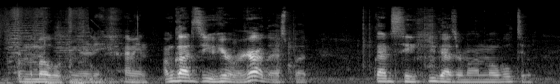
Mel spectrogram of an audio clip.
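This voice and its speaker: A man's medium-pitched voice at a very fast pace, with ordinary pitch variation, big swings in loudness and music in the background. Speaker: gaming livestreamer. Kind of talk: live gaming stream reading chat. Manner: fast, slurring words.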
